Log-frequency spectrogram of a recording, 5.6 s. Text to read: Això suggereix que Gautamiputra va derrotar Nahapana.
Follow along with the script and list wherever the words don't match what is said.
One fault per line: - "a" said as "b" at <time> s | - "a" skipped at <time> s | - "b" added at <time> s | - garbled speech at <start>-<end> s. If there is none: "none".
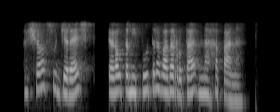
none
